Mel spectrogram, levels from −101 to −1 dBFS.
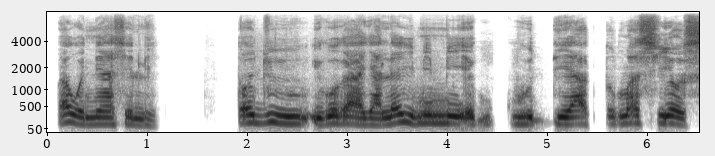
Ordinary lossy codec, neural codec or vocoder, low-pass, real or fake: none; none; none; real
